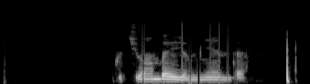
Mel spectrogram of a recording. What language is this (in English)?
Kinyarwanda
